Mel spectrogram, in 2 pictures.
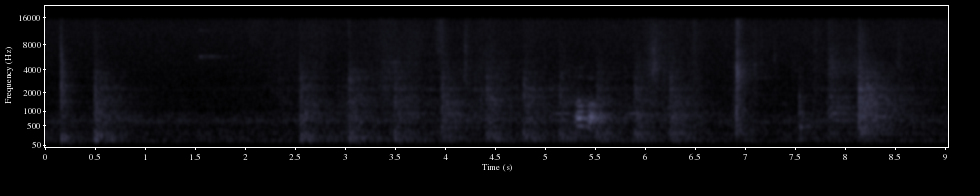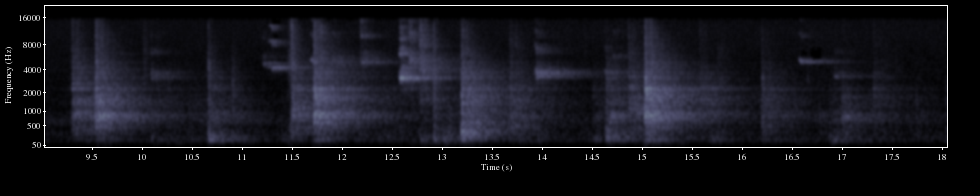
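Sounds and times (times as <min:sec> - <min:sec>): squash ball hitting rackets and walls: 0:00.0 - 0:01.0, 0:02.4 - 0:18.0
shoes squeaking on wooden floor: 0:10.0 - 0:13.2, 0:13.8 - 0:15.0, 0:16.3 - 0:17.5.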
